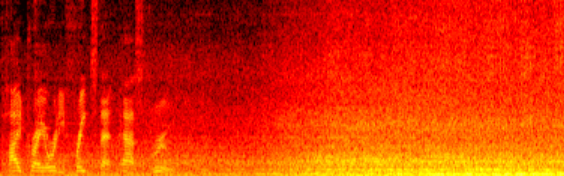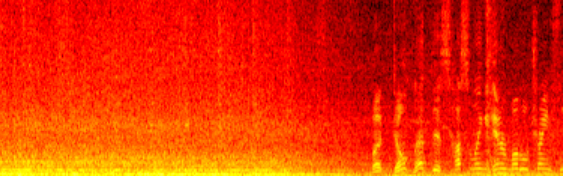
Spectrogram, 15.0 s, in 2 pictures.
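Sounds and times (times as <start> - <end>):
diesel engine hum: 0.0 - 15.0
train wheels rumbling: 0.0 - 15.0.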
